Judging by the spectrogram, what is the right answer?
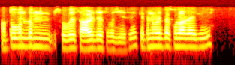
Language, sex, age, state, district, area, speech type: Hindi, male, 30-45, Madhya Pradesh, Hoshangabad, rural, conversation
